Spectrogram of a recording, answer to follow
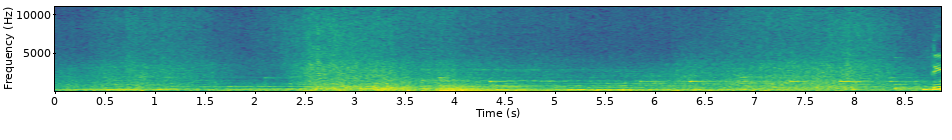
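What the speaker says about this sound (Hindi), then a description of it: "दीपम आती जाती लहरों के बीच खड़ा था।" Ocean surf rolls in and washes back in a steady roar, with swells rising and fading over several seconds amid wind buffeting the microphone.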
